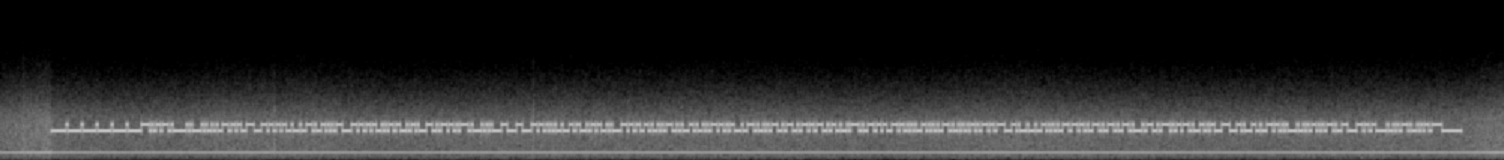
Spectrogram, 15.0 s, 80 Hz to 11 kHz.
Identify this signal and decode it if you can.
RTTY (50 baud, 450 Hz shift), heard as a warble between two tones, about 2350 Hz centre, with radio static and a steady whistle near 660 Hz. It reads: XFALO LQHRM LSCGN EKXMM YUCLX IJNUJ BAJNN NPEAL YRAJD OGQRA AAAKN UBOGP XJRHM VJHST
